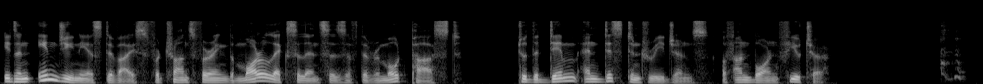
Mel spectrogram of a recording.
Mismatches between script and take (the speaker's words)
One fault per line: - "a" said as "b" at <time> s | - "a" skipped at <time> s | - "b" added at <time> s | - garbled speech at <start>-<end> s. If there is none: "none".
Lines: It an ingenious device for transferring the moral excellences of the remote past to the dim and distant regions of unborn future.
none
